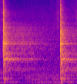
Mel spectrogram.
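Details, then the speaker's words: Two hammer taps on a machine's cast part give a dull thud with no ping, suggesting cast iron rather than cast steel; the part is also soft, files and grinds easily, so a different welding rod is needed. "I think it's more cast iron than cast steel right so if you listen to this you see how it's a dud yeah to Steel without pinging"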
